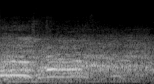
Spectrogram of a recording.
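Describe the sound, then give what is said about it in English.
A crowd at the Capitol, climbing over scaffolding and stacks of folding chairs, shouts the slogan "whose house, our house" in unison, loud, their chant blending into a dense, continuous roar that holds steady for the whole brief moment. “They were kind of climbing all over the scaffolding and the stacks of folding chairs, shouting like, whose house, our house.”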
